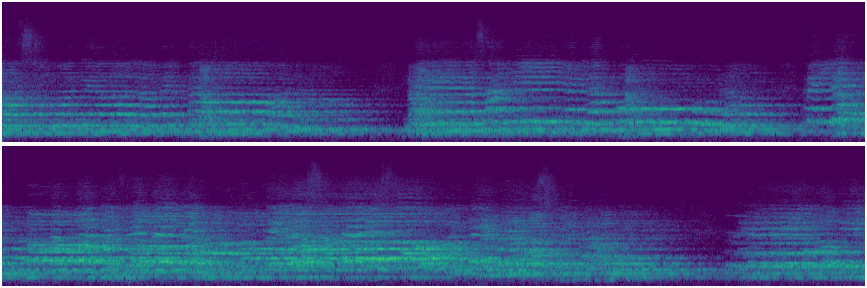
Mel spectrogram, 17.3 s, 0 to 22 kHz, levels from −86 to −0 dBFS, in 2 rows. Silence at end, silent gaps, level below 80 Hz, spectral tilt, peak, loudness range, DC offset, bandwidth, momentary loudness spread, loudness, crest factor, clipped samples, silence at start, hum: 0 s; none; -80 dBFS; -5 dB/octave; -16 dBFS; 9 LU; under 0.1%; 14 kHz; 15 LU; -36 LUFS; 20 dB; under 0.1%; 0 s; none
